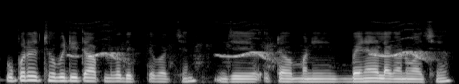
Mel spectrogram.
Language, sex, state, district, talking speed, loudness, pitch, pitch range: Bengali, male, Tripura, West Tripura, 145 wpm, -16 LUFS, 135 Hz, 130-155 Hz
